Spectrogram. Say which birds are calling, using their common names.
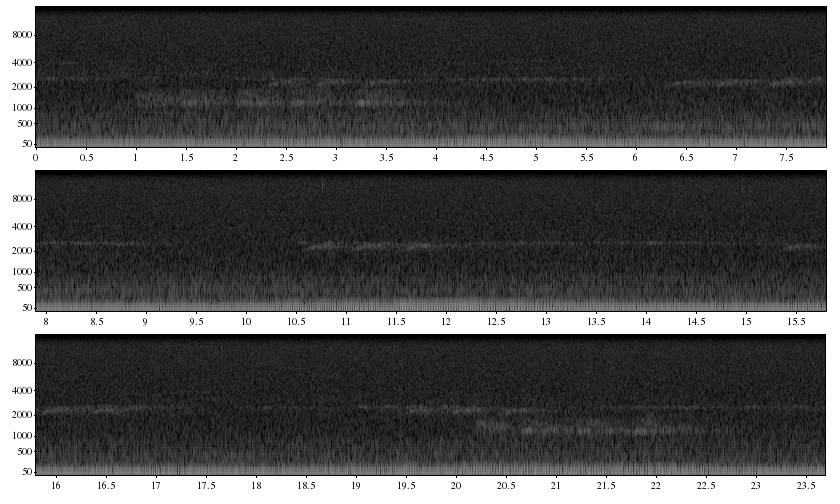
American Crow, Tufted Titmouse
